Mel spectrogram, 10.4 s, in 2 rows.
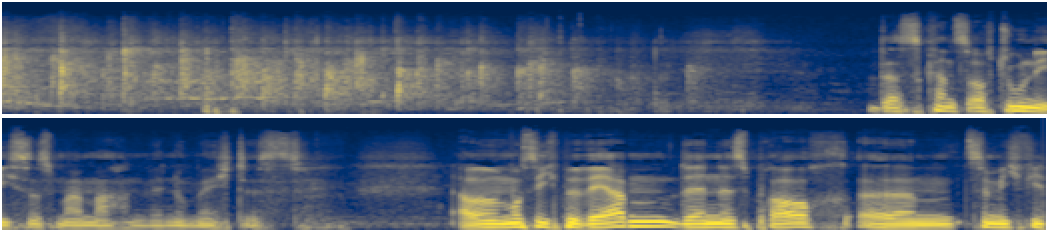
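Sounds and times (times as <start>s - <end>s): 
audience applause: 0.0s - 3.7s
speech: 4.4s - 10.4s.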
